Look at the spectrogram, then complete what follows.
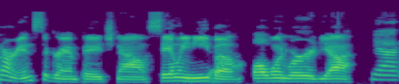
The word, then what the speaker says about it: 'Iwa: But I just wanted to say it's Sailing Eva, but it's spelled IWA. Yeah, that's right. A lot of people will read it Iowa, but it's Eva. It's the great frigate bird, and that's that name is Hawaiian.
